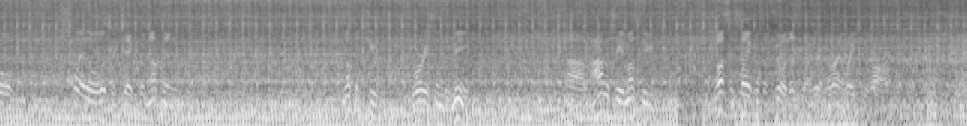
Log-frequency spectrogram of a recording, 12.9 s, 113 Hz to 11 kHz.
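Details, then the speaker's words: 1985 Sport Craft 210 boat engine idling on its own tank, old plugs, wires, gas, untouched carb, a little low on oil, no load: steady low rumble with faint irregular light tick; cause unclear, some ticking went away after running. "the thing runs pretty damn good i mean it idles perfectly it starts right up it's quiet up here at least i mean i don't hear anything that sounds too abnormal you know maybe a little"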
